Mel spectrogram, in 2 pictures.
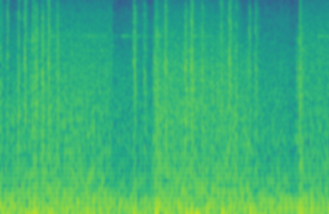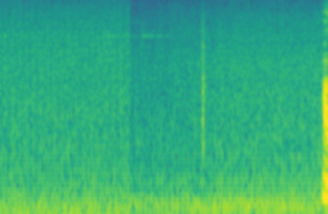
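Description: Video game gunfire from Operation Sunset crackles in scattered bursts of rapid shots over a steady low rumble of engine noise, staying at a moderate, fairly distant level throughout.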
